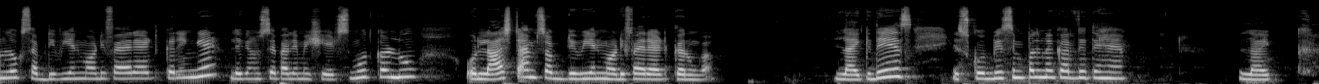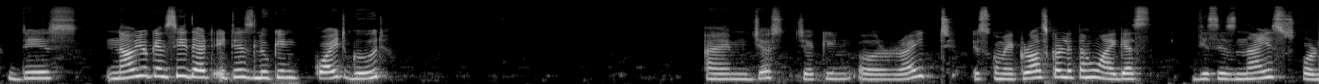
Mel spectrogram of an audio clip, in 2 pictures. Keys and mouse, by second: 0.8-2.3 middle drag, 2.5 middle click, 3.0 middle click, 3.7 middle click, 5.1 click, 5.9-8.0 drag, 8.4 middle click, 9.9 click, 11.4 click, 11.9 click, 13.6 click, 14.3-16.3 middle drag, 18.1 click, 19.5-20.8 drag, 22.6 click, 23.7 middle click, 24.3-25.4 middle drag, 25.7-26.3 middle drag.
